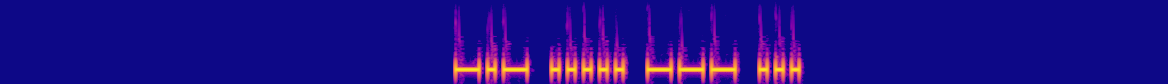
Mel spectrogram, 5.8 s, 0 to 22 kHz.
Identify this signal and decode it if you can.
Morse code, heard as a keyed tone, about 30 wpm, 700 Hz. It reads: K5OS
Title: USA Call Signs - 4 Characters - Repeated 3x - 30wpm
